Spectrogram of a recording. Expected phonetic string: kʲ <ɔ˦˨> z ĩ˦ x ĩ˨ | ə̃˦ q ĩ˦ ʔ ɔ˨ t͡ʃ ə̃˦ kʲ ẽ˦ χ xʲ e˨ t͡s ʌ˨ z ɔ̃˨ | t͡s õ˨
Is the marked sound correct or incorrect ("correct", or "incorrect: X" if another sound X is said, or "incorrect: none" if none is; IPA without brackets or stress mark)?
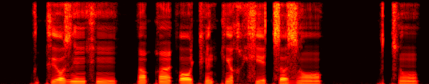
incorrect: ɔ˦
